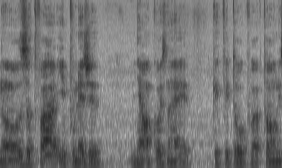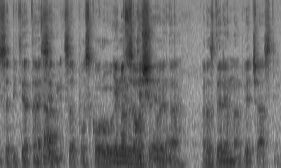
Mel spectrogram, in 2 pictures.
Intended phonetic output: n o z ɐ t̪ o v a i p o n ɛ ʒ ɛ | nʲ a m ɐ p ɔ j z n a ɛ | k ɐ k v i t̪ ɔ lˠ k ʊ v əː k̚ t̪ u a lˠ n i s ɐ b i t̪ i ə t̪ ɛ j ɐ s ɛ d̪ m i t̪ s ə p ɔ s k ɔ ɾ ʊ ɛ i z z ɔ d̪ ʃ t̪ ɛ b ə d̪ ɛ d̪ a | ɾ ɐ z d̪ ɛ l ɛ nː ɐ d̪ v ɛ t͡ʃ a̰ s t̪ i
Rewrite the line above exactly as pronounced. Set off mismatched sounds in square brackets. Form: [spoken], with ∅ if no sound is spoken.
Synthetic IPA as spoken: n o z ɐ t̪ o v a i p o n ɛ ʒ ɛ | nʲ a m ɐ [k] ɔ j z n a ɛ | k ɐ k v i t̪ ɔ lˠ k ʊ v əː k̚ t̪ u a lˠ n i s ɐ b i t̪ i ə t̪ [a] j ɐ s ɛ d̪ m i t̪ s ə p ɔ s k ɔ ɾ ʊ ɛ i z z ɔ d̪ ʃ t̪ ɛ b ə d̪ ɛ d̪ a | ɾ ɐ z d̪ ɛ l ɛ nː ɐ d̪ v ɛ t͡ʃ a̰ s t̪ i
